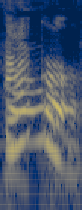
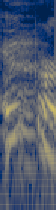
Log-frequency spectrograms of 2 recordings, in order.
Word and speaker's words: Acker: It's Amy Acker, not Acker.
